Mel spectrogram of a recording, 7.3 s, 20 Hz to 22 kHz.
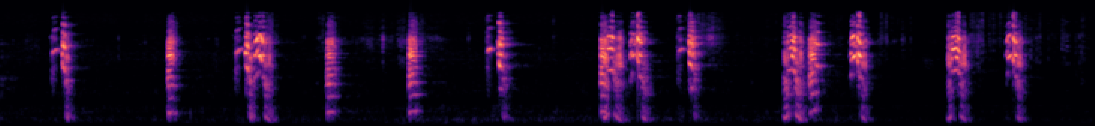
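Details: Meeting of a peregrine falcon pair at Warsaw's Palace of Culture and Science, Poland, on 30 August 2024: short grating squawks, singly or in twos and threes, at irregular intervals of about half a second.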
